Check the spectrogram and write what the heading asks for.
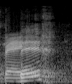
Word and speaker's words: Beghe: B-E-G-H-E? How do you pronounce that? – Beige.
